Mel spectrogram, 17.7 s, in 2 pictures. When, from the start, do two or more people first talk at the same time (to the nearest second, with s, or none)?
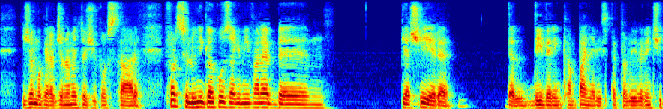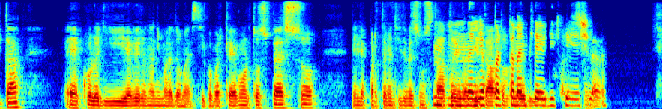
15 s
